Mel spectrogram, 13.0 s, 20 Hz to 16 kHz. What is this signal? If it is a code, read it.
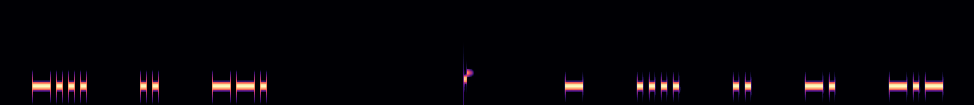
Morse code, heard as a keyed tone, about 15 wpm, spaced as for 9 wpm, 700 Hz. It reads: BIG THINK
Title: 3x Character Spacing - Top 200 Words - 15wpm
